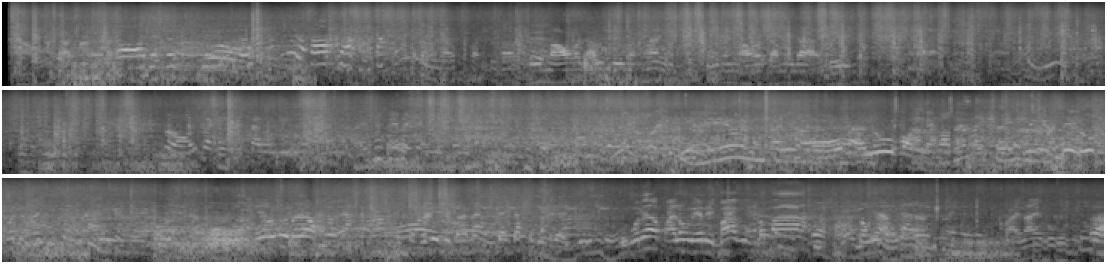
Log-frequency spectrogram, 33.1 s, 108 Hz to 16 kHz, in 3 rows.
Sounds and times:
Roaring cats (lions, tigers): 0:08.9 - 0:13.1, 0:21.3 - 0:26.0.

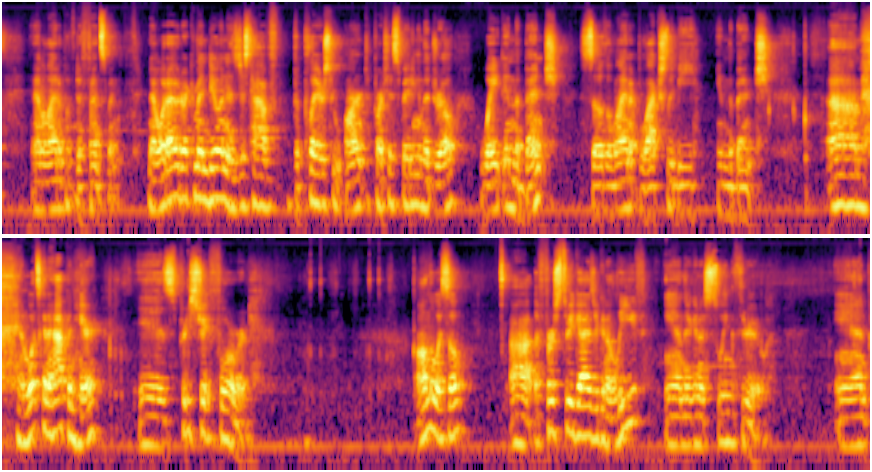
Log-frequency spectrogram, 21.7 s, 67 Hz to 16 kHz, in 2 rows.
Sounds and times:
Inside, small room: 0:00.0 - 0:21.7
Speech: 0:00.4 - 0:09.7, 0:10.3 - 0:14.1, 0:16.0 - 0:20.5, 0:21.2 - 0:21.7
Clicking: 0:14.6 - 0:15.6.

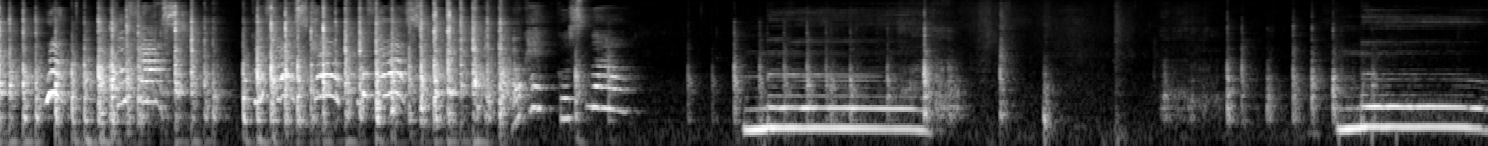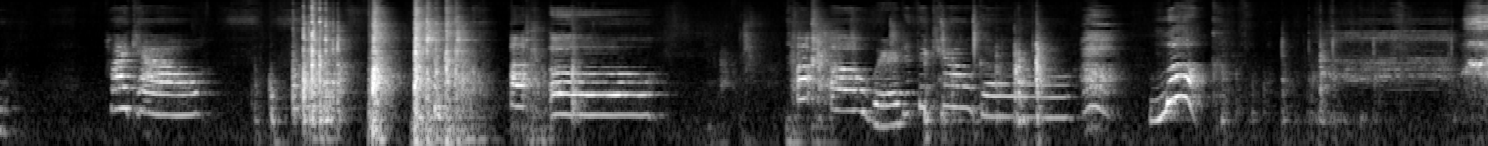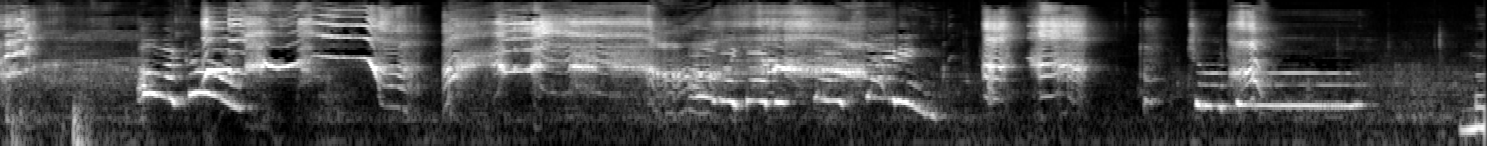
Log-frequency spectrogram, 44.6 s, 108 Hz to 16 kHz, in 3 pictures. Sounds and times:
Speech: 0:00.5 - 0:01.9, 0:02.5 - 0:04.4, 0:05.2 - 0:06.4, 0:13.4 - 0:15.1, 0:16.0 - 0:17.1, 0:22.8 - 0:25.7, 0:26.4 - 0:27.2, 0:31.2 - 0:32.3, 0:36.7 - 0:39.2, 0:41.7 - 0:43.6.

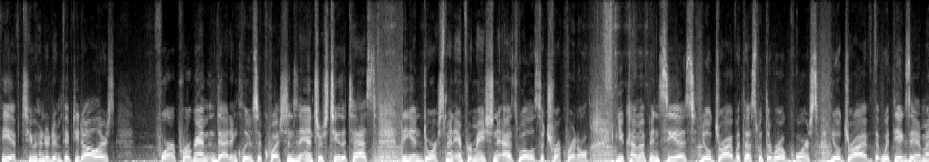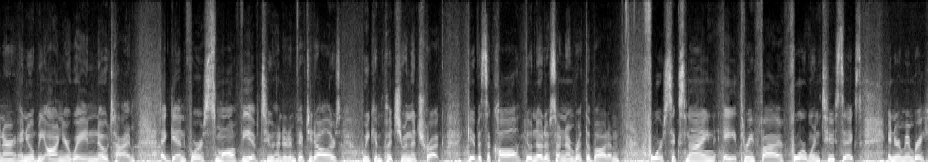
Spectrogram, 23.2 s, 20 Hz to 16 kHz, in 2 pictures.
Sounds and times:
Speech: 0:00.0 - 0:01.4, 0:02.0 - 0:23.2.

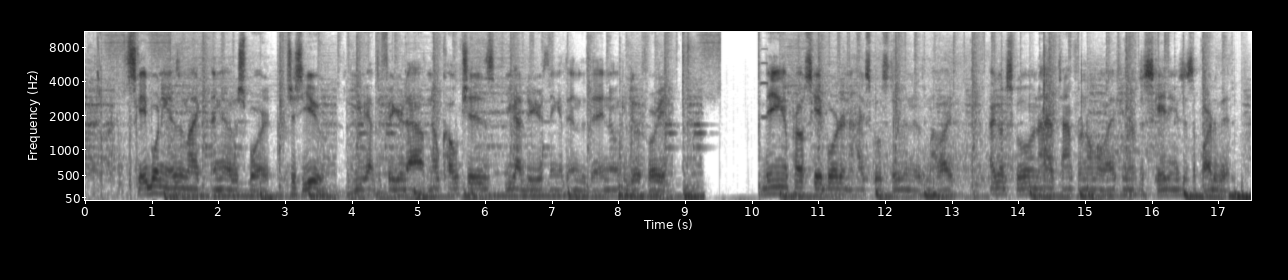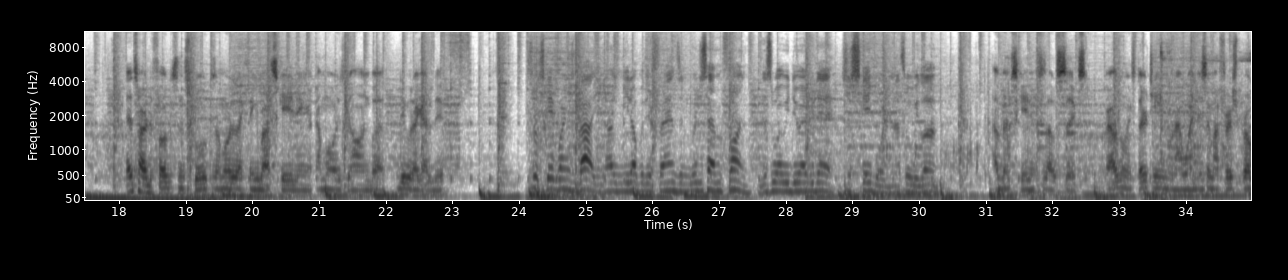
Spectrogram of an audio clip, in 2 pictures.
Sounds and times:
Music: 0:00.0 - 0:34.9
Speech: 0:00.6 - 0:08.8, 0:10.2 - 0:17.2, 0:18.1 - 0:23.0, 0:24.1 - 0:30.4, 0:31.0 - 0:34.9.

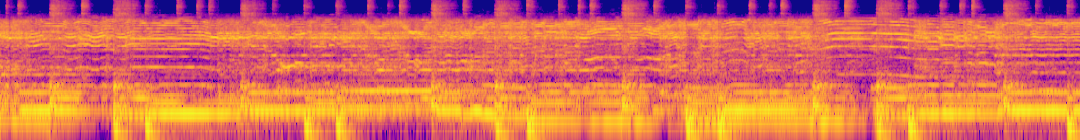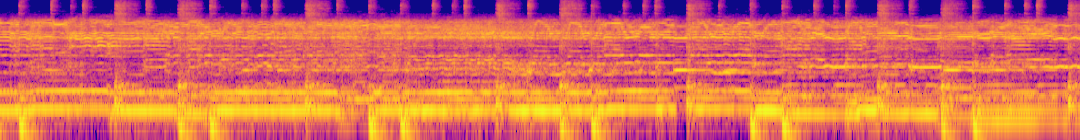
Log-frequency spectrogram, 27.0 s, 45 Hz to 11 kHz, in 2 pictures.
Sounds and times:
Blues: 0:00.0 - 0:27.0
Strum: 0:00.0 - 0:27.0.

